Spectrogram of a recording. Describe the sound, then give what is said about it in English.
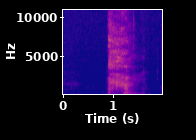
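A man coughs hoarsely: a single harsh, chesty burst of coughing with a throaty, rasping rattle, loud against a quiet background, with no talk. “Don't remove any of the coughs.”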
